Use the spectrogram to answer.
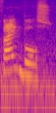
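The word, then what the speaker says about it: fynbos: It's actually pronounced fijnbos.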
